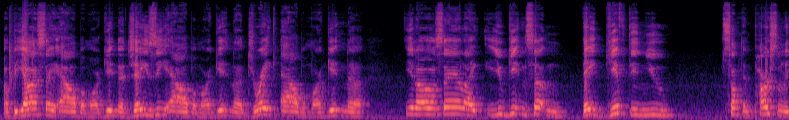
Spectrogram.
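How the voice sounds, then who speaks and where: A man gives casual reaction commentary in a clearly high voice for a man. He talks in slang and leans hard on his points. He often circles back and repeats his phrases. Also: moderate pace, darkish tone. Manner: slangy, emphatic, repeats himself. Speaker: reaction show host.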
